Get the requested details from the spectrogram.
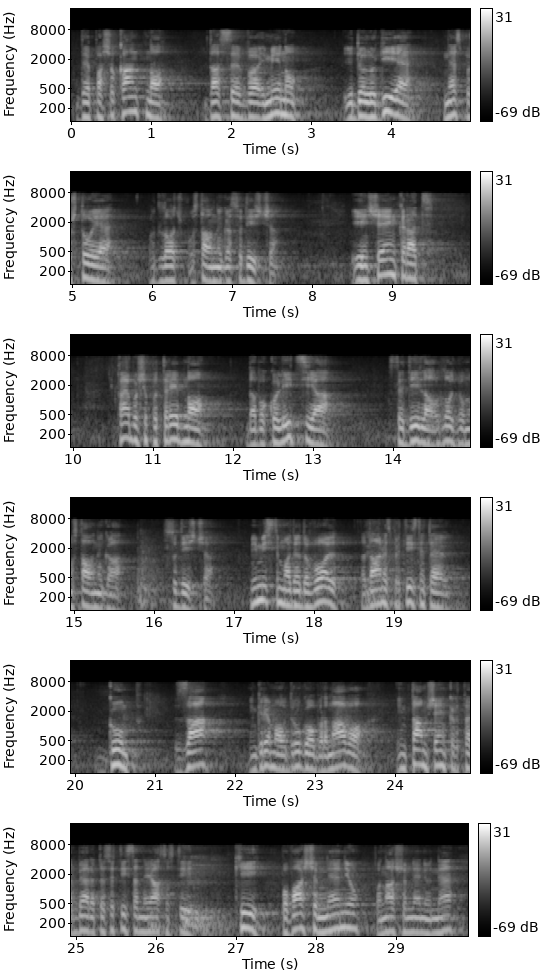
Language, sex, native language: Slovenian, male, Slovenian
